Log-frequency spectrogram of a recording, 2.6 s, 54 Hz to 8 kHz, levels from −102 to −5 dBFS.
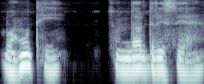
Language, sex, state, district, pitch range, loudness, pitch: Hindi, male, Chhattisgarh, Sarguja, 125-150 Hz, -19 LUFS, 130 Hz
